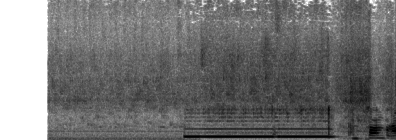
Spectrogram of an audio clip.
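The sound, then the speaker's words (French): A steady electronic telephone ringing tone sounds on an outgoing call to a phone number given to claim a prize, a long continuous beep over low background hum, then cuts off as brief clicks and a voice begin. “Eh bien, vous savez quoi J'ai téléphoné. On écoute.”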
